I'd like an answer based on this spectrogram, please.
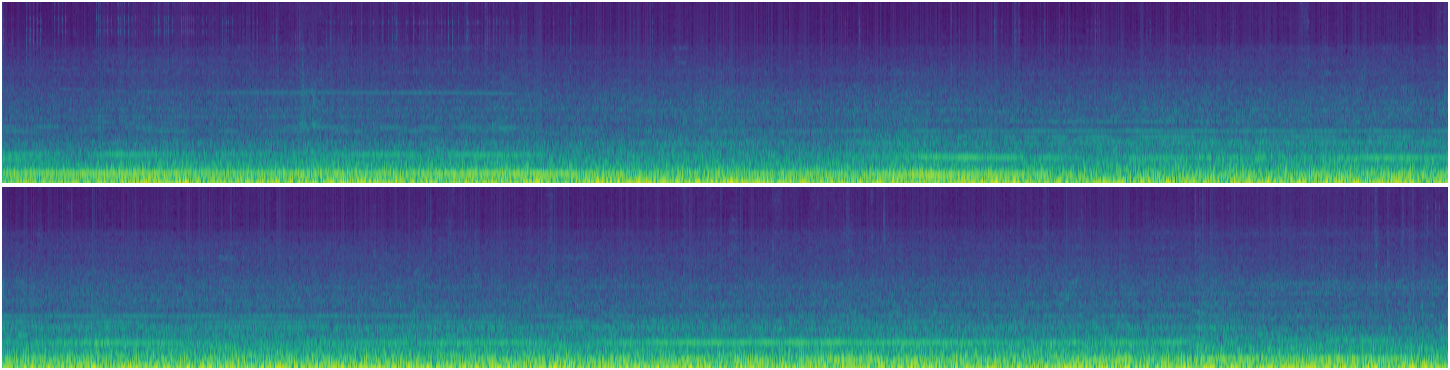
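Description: Jet airliner cabin noise heard from a window seat: a steady low rumble of engines and airflow with a constant engine hum on top, as the plane climbs out after takeoff.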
